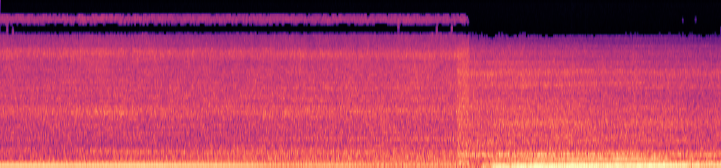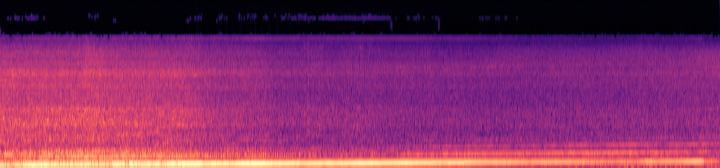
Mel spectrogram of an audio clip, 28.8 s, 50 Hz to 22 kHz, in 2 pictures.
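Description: A steady low hum, then from about nine seconds in a Boeing 777's GE90 turbofan spooling up during engine start: a loud low whine that rises slowly and steadily in pitch.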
